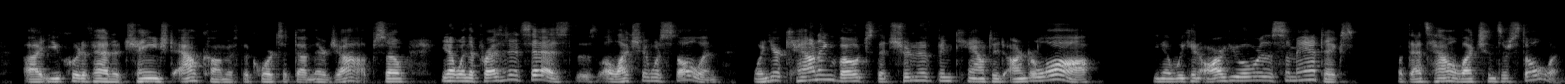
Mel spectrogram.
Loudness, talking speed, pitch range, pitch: -24 LUFS, 195 wpm, 125-165 Hz, 140 Hz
